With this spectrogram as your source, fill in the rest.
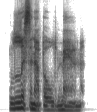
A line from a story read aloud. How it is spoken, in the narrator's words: the tall pyromancer hissed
